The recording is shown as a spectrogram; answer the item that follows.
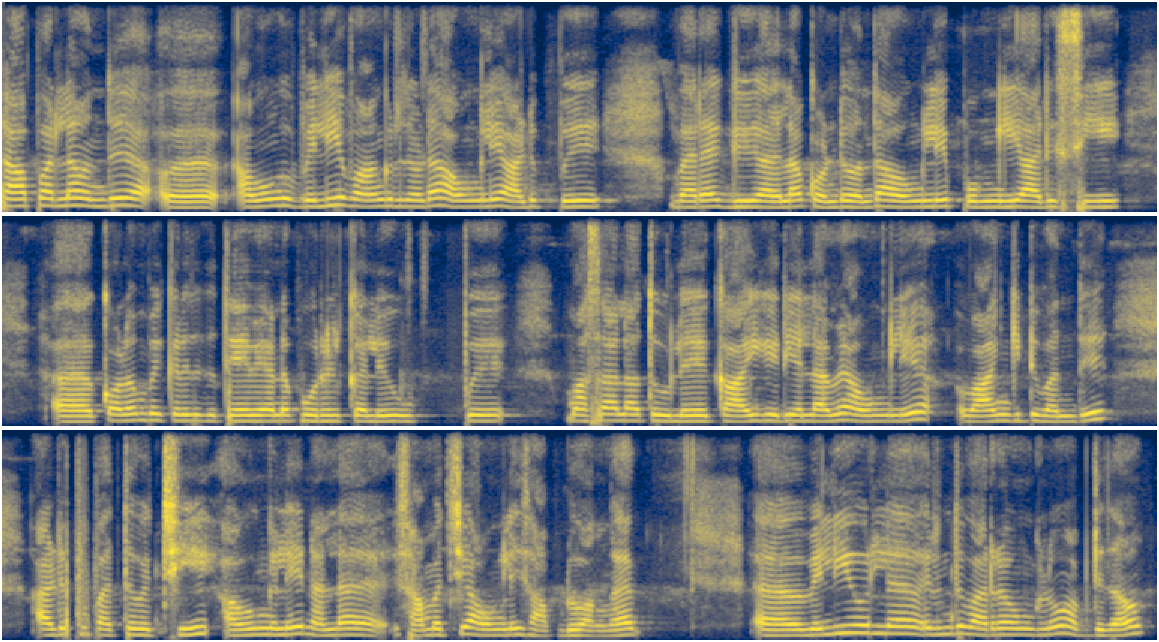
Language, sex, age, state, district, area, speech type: Tamil, female, 18-30, Tamil Nadu, Thoothukudi, urban, spontaneous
